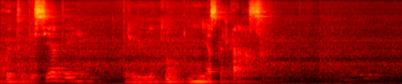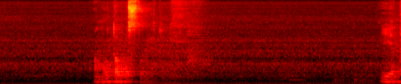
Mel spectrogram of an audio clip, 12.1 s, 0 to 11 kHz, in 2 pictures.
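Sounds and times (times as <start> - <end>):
faint low hum: 0.0 - 12.0
steady hiss: 0.0 - 12.0.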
